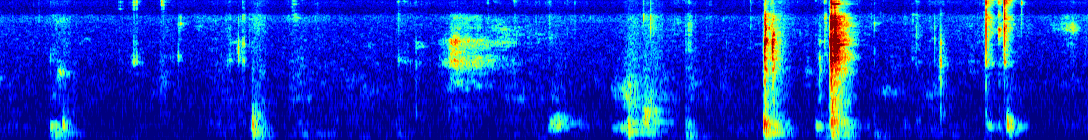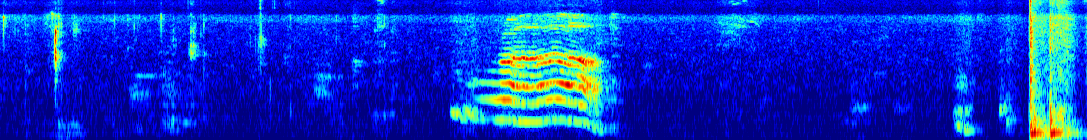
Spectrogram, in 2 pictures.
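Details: Indoor cat giving one drawn-out, wavering meow that bends up and down in pitch for about a second, set among scattered sharp taps, knocks and short rustling noises, with a loud thump at the end.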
